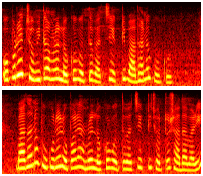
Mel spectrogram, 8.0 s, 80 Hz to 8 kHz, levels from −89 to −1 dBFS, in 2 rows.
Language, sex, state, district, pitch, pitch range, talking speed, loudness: Bengali, female, West Bengal, Dakshin Dinajpur, 290 Hz, 255-320 Hz, 150 wpm, -16 LUFS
